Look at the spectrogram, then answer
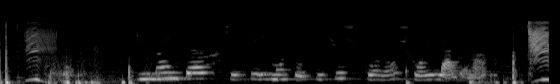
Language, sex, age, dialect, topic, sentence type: Bengali, female, 41-45, Standard Colloquial, banking, statement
